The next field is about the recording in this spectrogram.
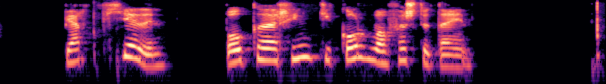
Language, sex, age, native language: Icelandic, female, 30-39, Icelandic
